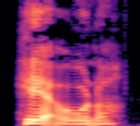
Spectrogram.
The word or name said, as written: herunder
